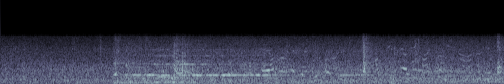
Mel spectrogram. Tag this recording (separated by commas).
Speech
